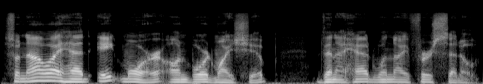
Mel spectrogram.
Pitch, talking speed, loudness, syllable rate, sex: 115 Hz, 225 wpm, -16 LUFS, 4.4 syllables/s, male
